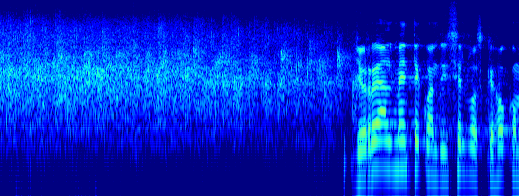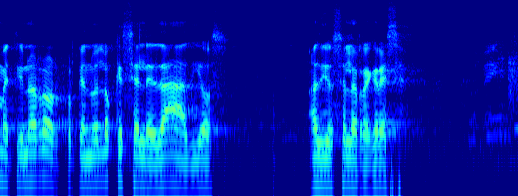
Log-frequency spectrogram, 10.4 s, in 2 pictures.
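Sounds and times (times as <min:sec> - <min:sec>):
audience applause: 0:00.0 - 0:03.8
speech: 0:03.6 - 0:07.6, 0:08.3 - 0:09.4.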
